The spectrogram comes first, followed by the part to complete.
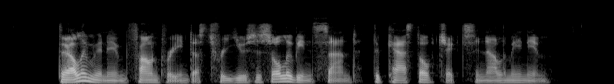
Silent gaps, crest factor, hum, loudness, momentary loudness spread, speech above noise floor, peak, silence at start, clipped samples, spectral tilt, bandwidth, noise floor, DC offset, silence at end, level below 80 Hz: none; 24 dB; none; -26 LUFS; 11 LU; 45 dB; -2 dBFS; 0.6 s; under 0.1%; -5 dB/octave; 9.6 kHz; -71 dBFS; under 0.1%; 0.65 s; -52 dBFS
